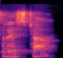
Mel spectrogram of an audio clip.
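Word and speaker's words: Shrestha: your business address okay my last name is resta s-h-r-e-s-t-h-a and my business address is one zero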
